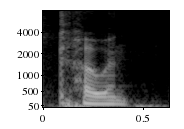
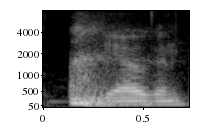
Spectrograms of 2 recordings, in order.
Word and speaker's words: Keoghan: No, I'm going to say, I reckon you pronounce his name as Cohen. No, he said You Keoghan. definitely don't. Keoghan. Oh, you pronounce it every letter? That's how he says it.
